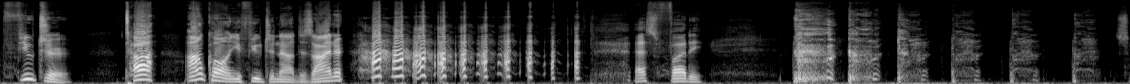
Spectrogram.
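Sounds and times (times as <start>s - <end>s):
speech: 0.2s - 4.3s, 6.3s - 10.4s
laughter: 3.6s - 6.0s
harsh, chesty coughs: 7.9s - 11.1s.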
